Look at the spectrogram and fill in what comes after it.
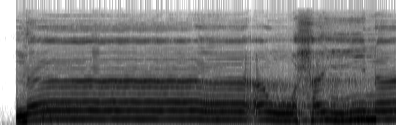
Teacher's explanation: Mad jaiz munfasil kita panjangkan 4 atau 5 harokat, tetapi kita pilih salah satu, 5 harokat kita panjangkan.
